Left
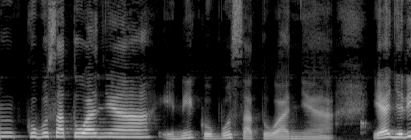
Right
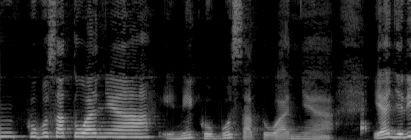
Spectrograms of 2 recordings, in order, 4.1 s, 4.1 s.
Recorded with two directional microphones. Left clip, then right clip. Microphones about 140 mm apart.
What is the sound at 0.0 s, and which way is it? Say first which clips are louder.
A woman's voice: left 8 dB; 15° left (ahead or behind).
